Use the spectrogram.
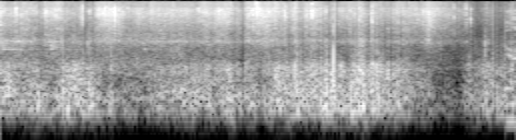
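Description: Strong wind buffets the microphone on a disc golf course, a loud, continuous low rumble that swells and gusts for a few seconds without any voices.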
